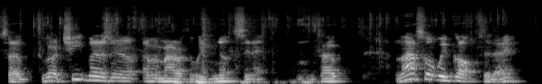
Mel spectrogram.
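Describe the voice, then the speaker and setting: A man speaks with a fairly high pitch and a somewhat breathy quality. His pitch swings very widely. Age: 60s. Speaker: tarot and paranormal livestreamer. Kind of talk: casual chat. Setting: livestream. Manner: halting.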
